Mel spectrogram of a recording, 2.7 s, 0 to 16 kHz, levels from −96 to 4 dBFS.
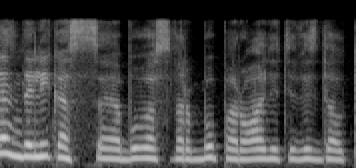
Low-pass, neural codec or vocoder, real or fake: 9.9 kHz; none; real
